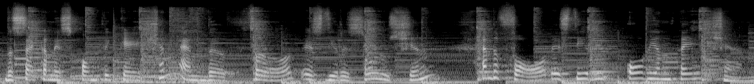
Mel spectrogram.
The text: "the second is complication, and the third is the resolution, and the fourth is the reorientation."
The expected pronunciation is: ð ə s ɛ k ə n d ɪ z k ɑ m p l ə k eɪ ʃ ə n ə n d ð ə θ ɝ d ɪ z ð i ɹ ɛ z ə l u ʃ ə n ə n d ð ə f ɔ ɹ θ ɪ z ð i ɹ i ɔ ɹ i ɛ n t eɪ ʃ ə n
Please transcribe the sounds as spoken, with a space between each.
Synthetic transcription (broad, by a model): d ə s ɛ k ə n d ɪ s k ɑ m p l ə k eɪ ʃ ə n ə n d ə f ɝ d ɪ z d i ɹ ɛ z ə l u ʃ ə n ə n d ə f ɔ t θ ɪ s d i ɹ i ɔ ɹ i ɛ n t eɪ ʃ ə n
